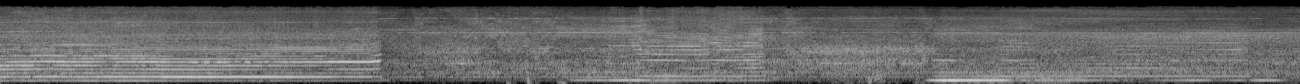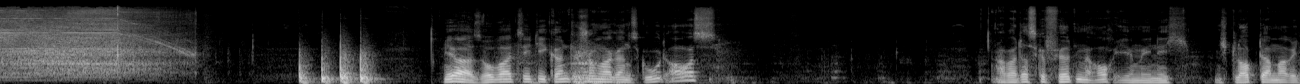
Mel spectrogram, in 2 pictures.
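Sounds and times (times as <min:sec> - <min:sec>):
router cutting wood: 0:00.0 - 0:15.0
router spinning down whine: 0:03.2 - 0:15.0.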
